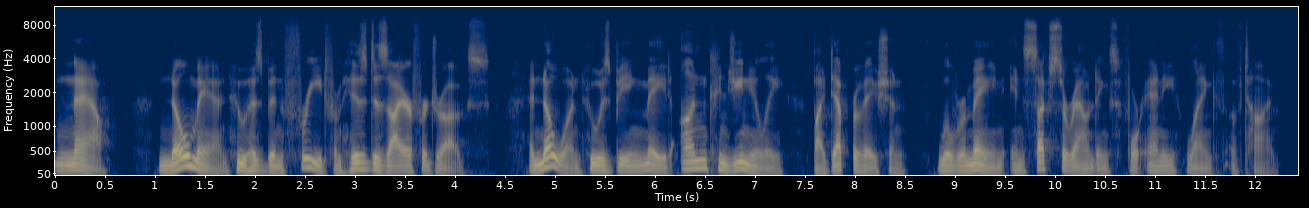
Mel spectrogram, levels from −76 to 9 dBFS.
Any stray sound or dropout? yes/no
yes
